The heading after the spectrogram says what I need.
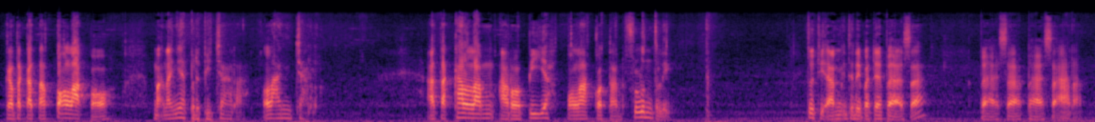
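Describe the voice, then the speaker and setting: A man giving a classroom lecture on Quranic sciences, explaining terms and rising sharply in pitch when he stresses a point. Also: moderate pace, long pauses. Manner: explains, then rises sharply in pitch for emphasis. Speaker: religious teacher.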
